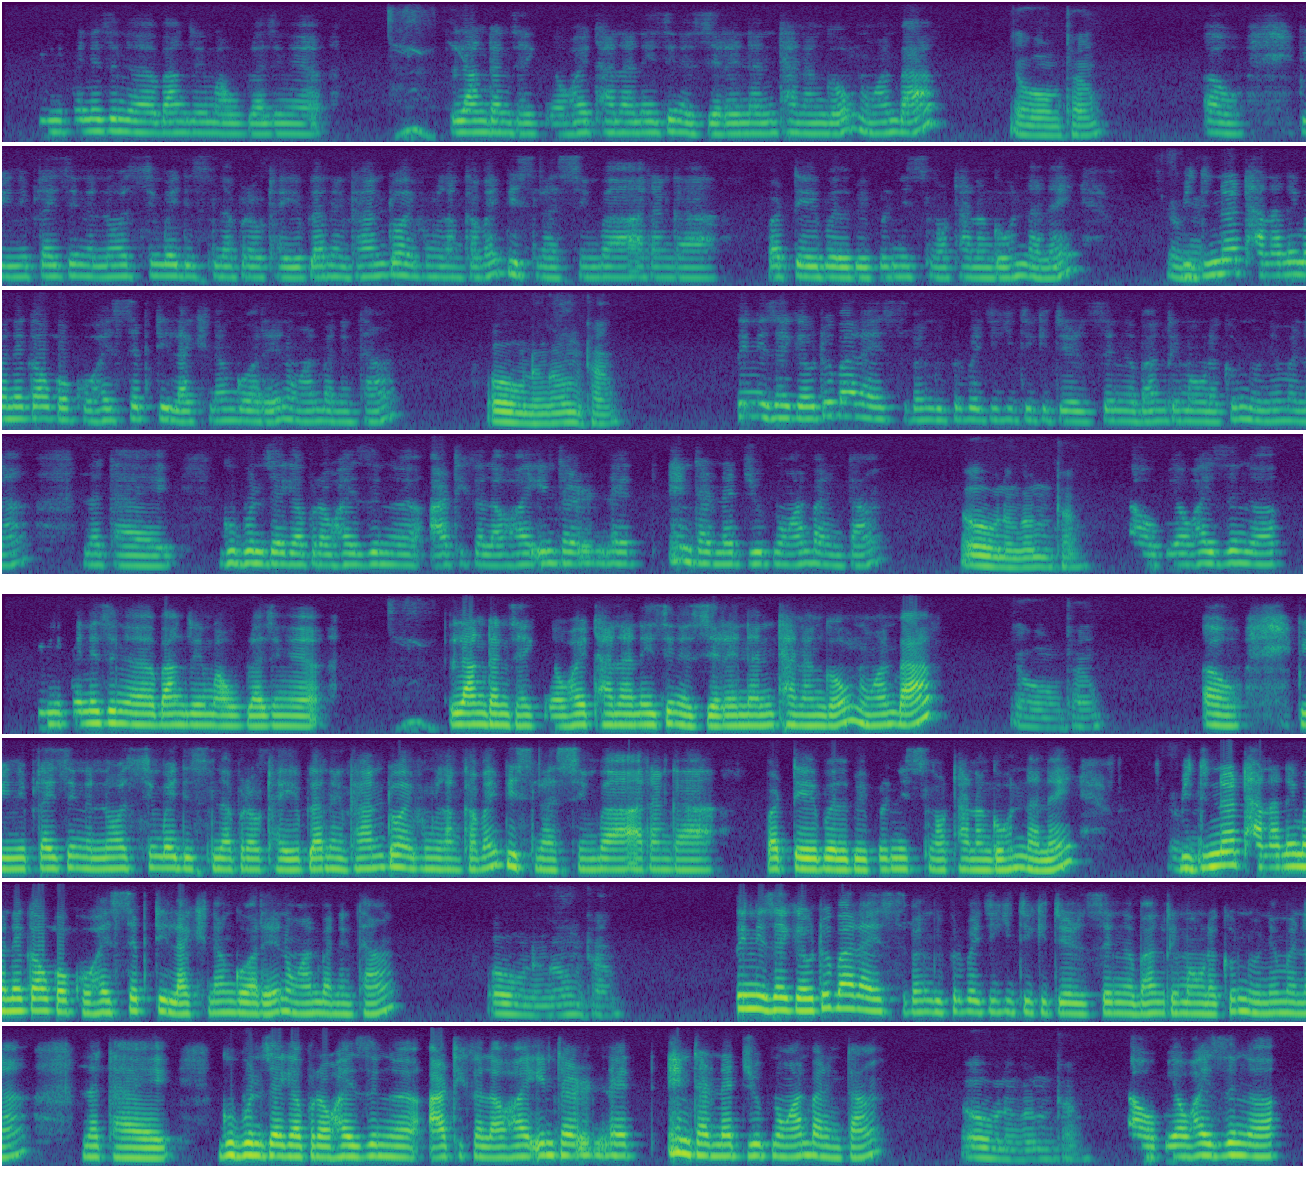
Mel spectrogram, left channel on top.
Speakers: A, on the right (about 45°); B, on the left (about 20°).
A: बेनिखायनो जोङो बांग्रिं मावोब्ला जोङो
B: <unintelligible>
A: लांदां जायगायावहाय थानानै जोङो जिरायनानै थानांगौ नङा होनोमबा
B: औ नोंथां।
A: औ बिनिफ्राय जोङो न' सिं बायदिसिना बिसिनाफोराव थायोब्ला नोंथाङा दहाय बुंलांखाबाय बिसिना सिंबा आरांगा बा टेबोल बेफोरनि सिङाव थानांगौ होननानै
B: औ
A: बिदिनो थानानै माने गाव गावखौहाय सेफटि लाखिनांगौ आरो नङा होमबा नोंथां।
B: औ नंगौ नोंथां।
A: जोंनि जायगायावथ' बारा एसे एसेबां बेफोरबायदि गिदिर गिदिर जोङो बांग्रि मावनायखौ नुनो मोना नाथाय गुबुन जायगाफोरावहाय जोङो आथिखालावहाय इन्टारनेट इन्टारनेट जुग नङा होनबा नोंथां।
B: औ नंगौ नोंथां।
A: औ बेयावहाय जोङो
